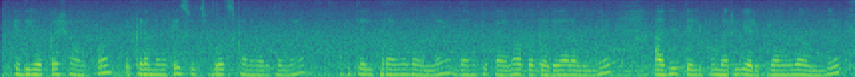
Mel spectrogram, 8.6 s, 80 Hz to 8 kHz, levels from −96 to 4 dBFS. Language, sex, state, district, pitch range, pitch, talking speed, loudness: Telugu, female, Telangana, Mahabubabad, 180-200 Hz, 190 Hz, 140 wpm, -18 LUFS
